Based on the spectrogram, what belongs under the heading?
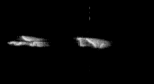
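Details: Pair of downward-slurred whistled phrases sung by an American robin, half a second apart, with no other sound present.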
